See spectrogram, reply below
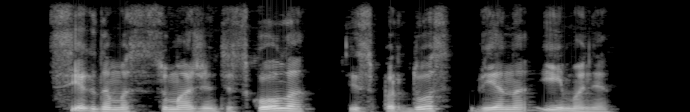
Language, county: Lithuanian, Vilnius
